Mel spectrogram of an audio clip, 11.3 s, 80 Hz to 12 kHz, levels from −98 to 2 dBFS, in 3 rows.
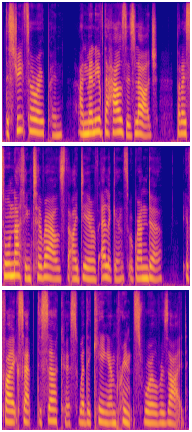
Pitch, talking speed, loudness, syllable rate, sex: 225 Hz, 180 wpm, -18 LUFS, 5.1 syllables/s, female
